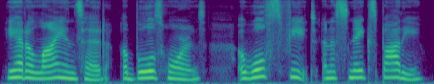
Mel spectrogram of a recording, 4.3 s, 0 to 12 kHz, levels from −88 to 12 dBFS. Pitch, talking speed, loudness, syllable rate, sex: 245 Hz, 205 wpm, -17 LUFS, 4.6 syllables/s, female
